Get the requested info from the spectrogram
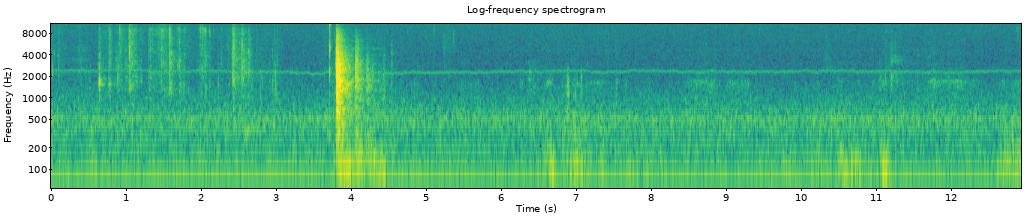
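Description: Quiet room with a run of small faint clicks, then one louder knock with a brief ring about four seconds in, over a thin steady high-pitched electrical whine.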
